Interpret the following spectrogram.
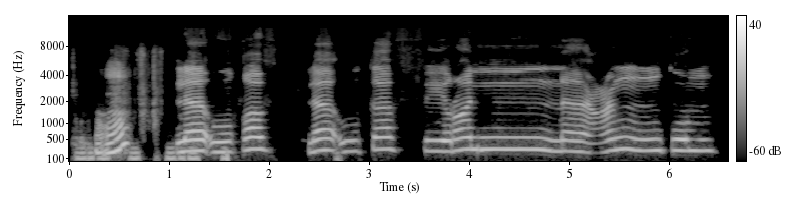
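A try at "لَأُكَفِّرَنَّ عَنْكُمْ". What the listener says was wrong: Dibuka lagi mulutnya di kaf, huruf kaf ya biar tidak tebal. La uka gitu ya. La ukaffiranna. Nah, ini bunyinya NG ya. Jadi seperti mengucapkan kata yang bunyinya ng-nya ya, yang, ang gitu ya, angkum. Jadi bunyinya ng.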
